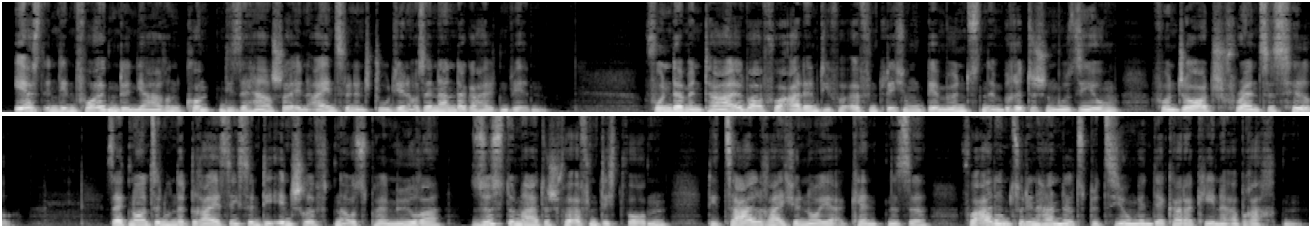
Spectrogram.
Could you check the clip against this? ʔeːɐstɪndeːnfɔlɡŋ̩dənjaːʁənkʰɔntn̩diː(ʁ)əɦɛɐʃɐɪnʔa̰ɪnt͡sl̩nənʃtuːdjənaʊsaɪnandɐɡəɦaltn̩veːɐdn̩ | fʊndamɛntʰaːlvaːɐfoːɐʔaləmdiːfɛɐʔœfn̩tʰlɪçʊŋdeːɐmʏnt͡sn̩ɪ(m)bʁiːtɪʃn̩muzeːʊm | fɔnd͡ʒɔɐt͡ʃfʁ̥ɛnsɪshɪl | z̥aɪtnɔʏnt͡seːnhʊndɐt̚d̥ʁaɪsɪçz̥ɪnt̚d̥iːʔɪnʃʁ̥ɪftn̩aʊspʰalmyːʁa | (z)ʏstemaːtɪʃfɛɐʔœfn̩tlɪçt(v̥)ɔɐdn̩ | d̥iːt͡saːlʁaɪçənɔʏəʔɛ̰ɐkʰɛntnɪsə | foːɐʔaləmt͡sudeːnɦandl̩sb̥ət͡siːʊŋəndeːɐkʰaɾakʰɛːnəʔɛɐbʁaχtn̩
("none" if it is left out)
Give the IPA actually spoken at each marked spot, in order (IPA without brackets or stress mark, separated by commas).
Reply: z, m, z, v̥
